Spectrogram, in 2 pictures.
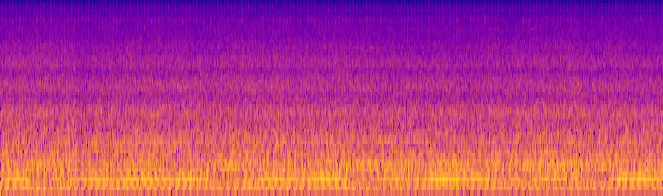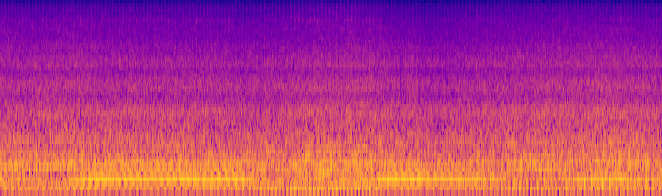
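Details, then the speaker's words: Bolens push mower with Briggs & Stratton engine, no-start from bad fuel: runs with a steady high buzz and slight pitch hunting; owner suspects a little water left in the tank and plans to remove the tank. "well we know that one run like I said I think there's just a little bit of water on the tank which I can probably dilute some with some gas"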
